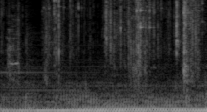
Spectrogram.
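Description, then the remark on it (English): A sharp metallic snap and clinking as a lockpick breaks while unlocking a suitcase in a video game, with brittle glassy jingles over a steady low hum. “My game is broken! Just like that lockpick.”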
